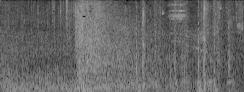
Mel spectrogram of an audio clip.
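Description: An explosion booms with a hiss.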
